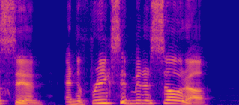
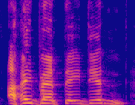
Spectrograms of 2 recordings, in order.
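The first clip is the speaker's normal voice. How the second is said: higher, slow mocking jab; sarcastic emphasis; 5 semitones higher, slower than usual. Shown as a demonstration. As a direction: lean into the sarcasm, pitched up.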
